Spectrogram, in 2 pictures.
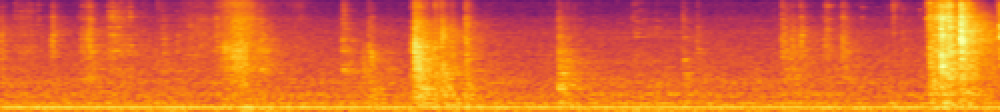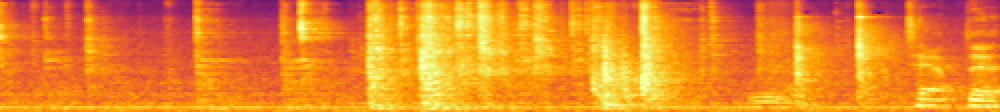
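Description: MIG welder laying short tack welds on steel: a brief crackling burst about halfway through, then several more in quick succession, over a steady low shop hum.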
